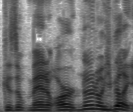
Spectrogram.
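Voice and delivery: ordinary talk

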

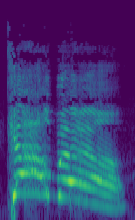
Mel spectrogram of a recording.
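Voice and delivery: high, loud shout; fan yelling cowbell. Retold or imitated. Imagined fan interrupting dinner, loud high shout. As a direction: bellow it across a restaurant. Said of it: "you're having dinner and you're like".

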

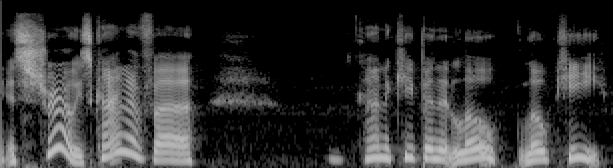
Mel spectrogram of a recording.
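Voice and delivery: ordinary talk, nothing marked

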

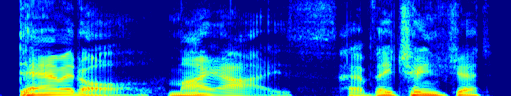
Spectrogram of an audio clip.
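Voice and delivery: usual speaking voice

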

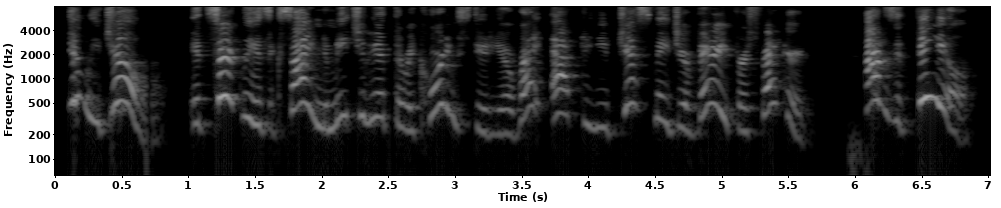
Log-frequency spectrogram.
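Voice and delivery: high, excited interviewer mom voice; high, gushing mom voice; Billy Joe's mom. Acted. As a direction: gush at him like a proud mother. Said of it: "Billy Joe's mom at the beginning".

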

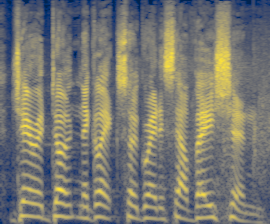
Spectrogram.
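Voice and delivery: loud, slow, emphatic admonition; forceful warning. Retold or imitated. Preacher driving home the warning, loud and slow. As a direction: hammer out "don't neglect" word by word.

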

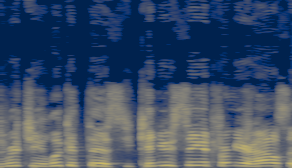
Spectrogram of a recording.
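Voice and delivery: high, urgent imitation of dad; acted excitement, pitched well up; excited urging. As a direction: urge him to look right now. Dad urging son in retold frantic call.

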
